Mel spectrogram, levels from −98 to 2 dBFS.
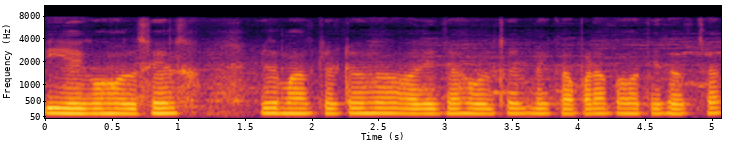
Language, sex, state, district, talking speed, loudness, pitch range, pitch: Bhojpuri, male, Uttar Pradesh, Ghazipur, 200 wpm, -15 LUFS, 145-150 Hz, 145 Hz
